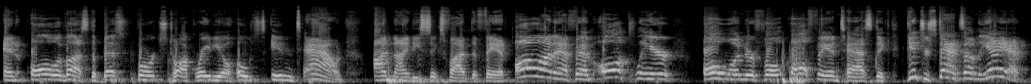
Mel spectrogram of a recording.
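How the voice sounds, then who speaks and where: A man's voice: sits high, lively intonation, normal speed, background noise. A man hosting casual sports radio talk, enthusiastic and emphatic. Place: radio studio.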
